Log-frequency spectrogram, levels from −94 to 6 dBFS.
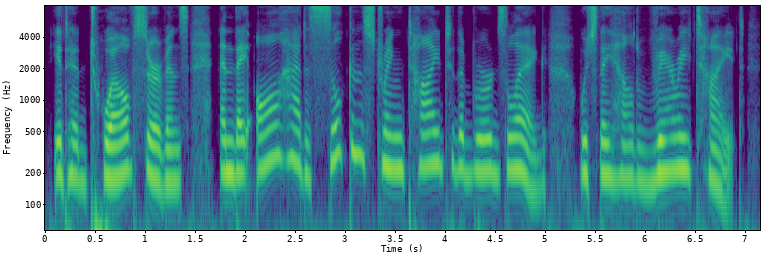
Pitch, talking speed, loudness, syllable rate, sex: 205 Hz, 175 wpm, -19 LUFS, 4.1 syllables/s, female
